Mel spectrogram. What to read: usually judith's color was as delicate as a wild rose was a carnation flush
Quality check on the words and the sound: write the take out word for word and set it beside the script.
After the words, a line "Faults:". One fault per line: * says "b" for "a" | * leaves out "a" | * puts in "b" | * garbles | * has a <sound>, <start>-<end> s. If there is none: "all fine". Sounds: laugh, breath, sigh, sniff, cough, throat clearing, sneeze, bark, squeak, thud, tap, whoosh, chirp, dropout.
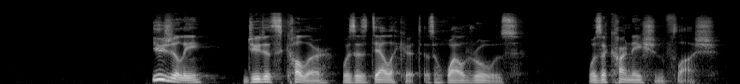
usually judith's color was as delicate as a wild rose was a carnation flush
Faults:
all fine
